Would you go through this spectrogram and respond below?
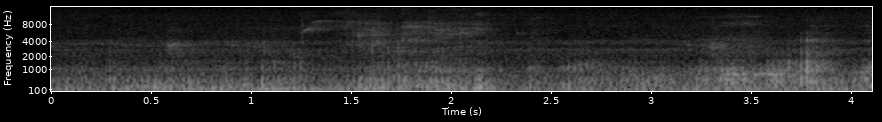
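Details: Male rescue cat with a broken hip, upper respiratory infections and FIV, purring while resting on a lap; steady low rumbling drone throughout, with faint rustling and soft room noise.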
